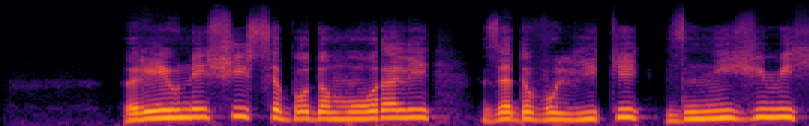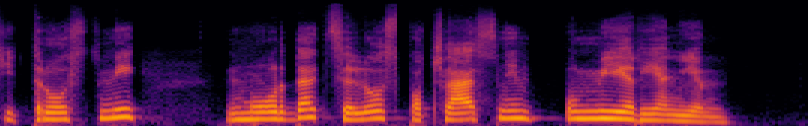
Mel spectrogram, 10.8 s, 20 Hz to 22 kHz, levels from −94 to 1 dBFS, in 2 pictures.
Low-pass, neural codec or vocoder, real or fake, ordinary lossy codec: 19.8 kHz; codec, 44.1 kHz, 2.6 kbps, DAC; fake; none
